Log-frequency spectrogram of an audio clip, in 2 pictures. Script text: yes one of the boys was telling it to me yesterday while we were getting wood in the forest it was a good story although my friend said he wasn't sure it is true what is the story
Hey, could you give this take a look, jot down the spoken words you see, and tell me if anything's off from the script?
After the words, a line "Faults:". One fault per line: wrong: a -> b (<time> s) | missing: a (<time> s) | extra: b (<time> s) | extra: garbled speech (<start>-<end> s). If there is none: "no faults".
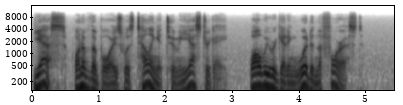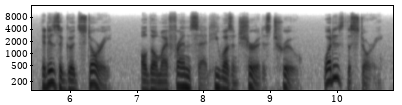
yes one of the boys was telling it to me yesterday while we were getting wood in the forest it is a good story although my friend said he wasn't sure it is true what is the story
Faults:
wrong: was -> is (5.7 s)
